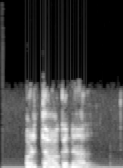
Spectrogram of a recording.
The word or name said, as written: orthogonal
